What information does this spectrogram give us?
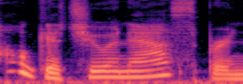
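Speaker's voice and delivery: ordinary delivery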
